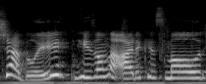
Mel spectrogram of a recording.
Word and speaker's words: Chablis: I used to pronounce it as Chablis because I had no idea that the S was silent, so This is Chablis.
